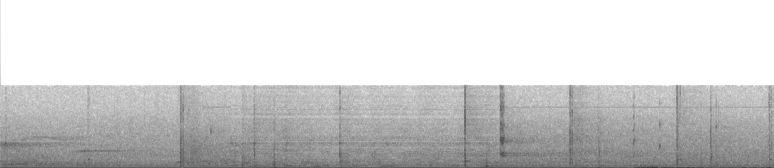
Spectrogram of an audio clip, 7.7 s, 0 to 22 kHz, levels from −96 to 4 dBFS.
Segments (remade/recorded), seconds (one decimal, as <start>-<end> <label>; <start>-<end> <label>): 0.0-2.3 recorded; 2.3-5.0 remade; 5.0-7.7 recorded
